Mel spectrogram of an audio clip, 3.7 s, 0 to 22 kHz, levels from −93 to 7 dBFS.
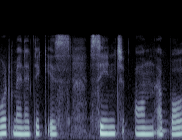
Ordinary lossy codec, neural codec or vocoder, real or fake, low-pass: none; none; real; none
